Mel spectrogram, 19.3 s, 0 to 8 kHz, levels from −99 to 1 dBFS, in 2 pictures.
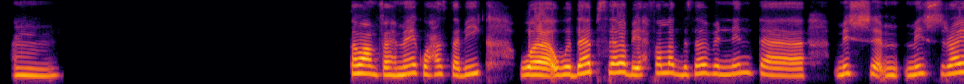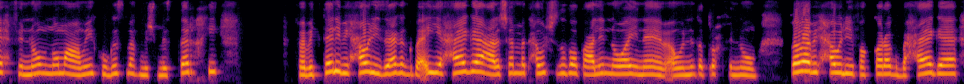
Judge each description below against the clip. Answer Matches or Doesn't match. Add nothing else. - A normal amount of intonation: Matches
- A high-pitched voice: Matches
